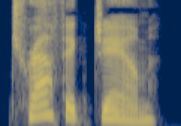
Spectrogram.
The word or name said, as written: traffic jam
